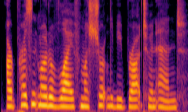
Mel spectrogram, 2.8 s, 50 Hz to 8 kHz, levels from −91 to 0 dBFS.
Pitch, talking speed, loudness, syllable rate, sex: 210 Hz, 255 wpm, -16 LUFS, 5.3 syllables/s, female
